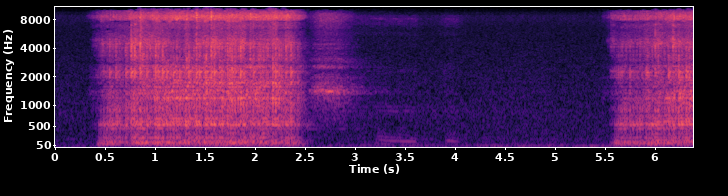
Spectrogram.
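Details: Very loud snoring in a sleeping person: long, rumbling snores on breathing in, separated by a quieter breath out of about three seconds.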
